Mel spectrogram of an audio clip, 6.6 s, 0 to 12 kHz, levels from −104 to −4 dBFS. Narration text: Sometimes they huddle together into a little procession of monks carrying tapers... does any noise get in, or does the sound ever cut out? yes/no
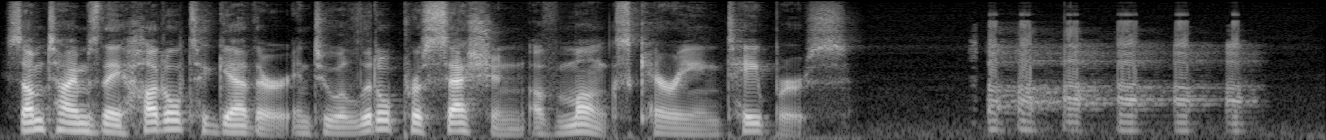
yes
